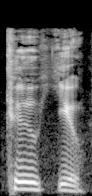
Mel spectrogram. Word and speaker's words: KUIU: heard of that brand how you pronounce it it's C you and uh anyways Thomas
